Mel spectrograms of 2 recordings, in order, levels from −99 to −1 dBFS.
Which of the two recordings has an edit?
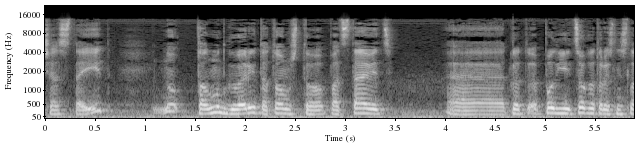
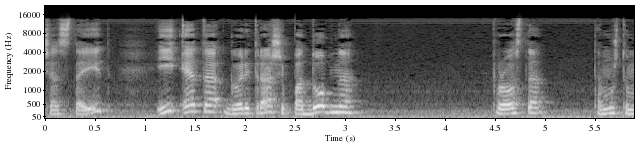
first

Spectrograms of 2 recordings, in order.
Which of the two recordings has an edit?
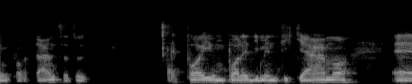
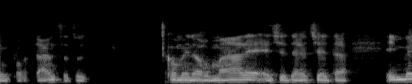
second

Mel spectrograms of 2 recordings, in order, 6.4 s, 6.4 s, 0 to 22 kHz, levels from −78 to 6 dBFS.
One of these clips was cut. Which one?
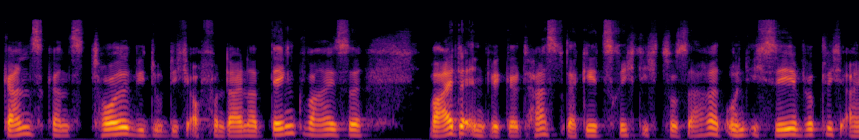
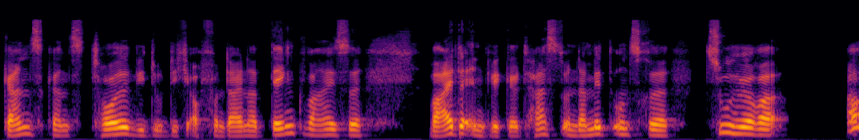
first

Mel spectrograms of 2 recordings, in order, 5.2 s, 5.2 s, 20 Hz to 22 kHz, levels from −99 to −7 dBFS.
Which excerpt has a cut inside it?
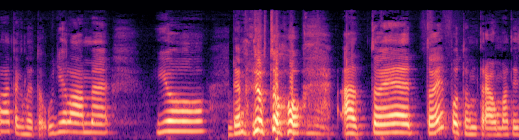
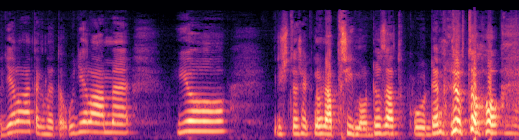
first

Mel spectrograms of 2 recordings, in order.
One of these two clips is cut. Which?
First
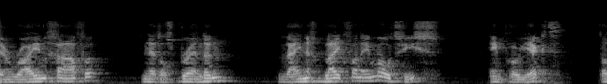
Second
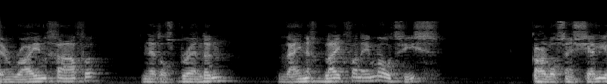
first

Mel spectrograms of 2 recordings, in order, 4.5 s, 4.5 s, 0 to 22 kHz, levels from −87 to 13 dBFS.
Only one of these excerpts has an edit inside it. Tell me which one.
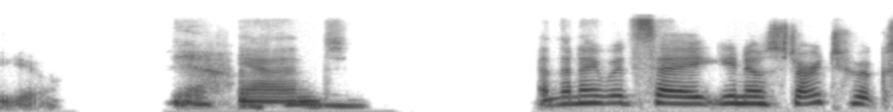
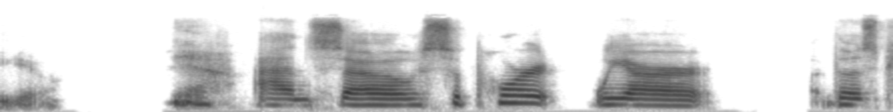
first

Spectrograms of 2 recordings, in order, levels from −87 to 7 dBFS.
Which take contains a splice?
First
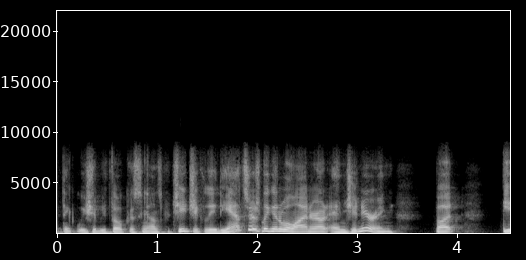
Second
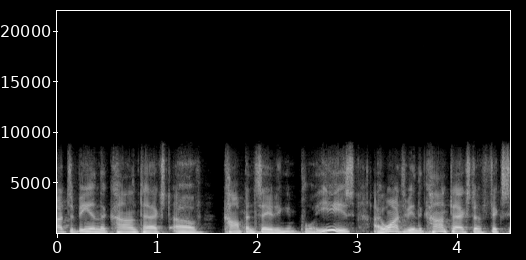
first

